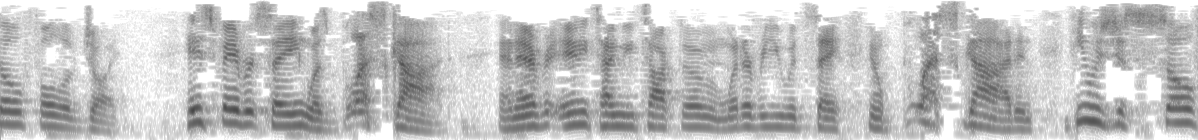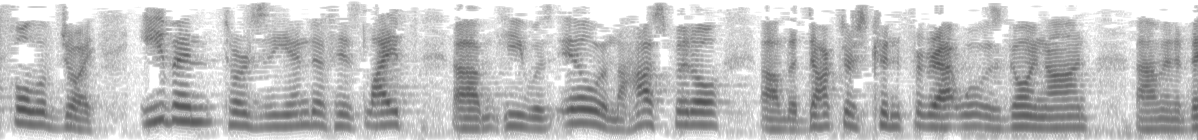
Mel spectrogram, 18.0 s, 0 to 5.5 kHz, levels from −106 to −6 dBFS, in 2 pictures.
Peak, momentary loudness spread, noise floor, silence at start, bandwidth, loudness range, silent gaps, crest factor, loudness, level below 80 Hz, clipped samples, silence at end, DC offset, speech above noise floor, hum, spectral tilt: -26 dBFS; 9 LU; -80 dBFS; 0 s; 5.4 kHz; 3 LU; none; 22 dB; -47 LUFS; -88 dBFS; under 0.1%; 0 s; under 0.1%; 33 dB; none; -3 dB/octave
